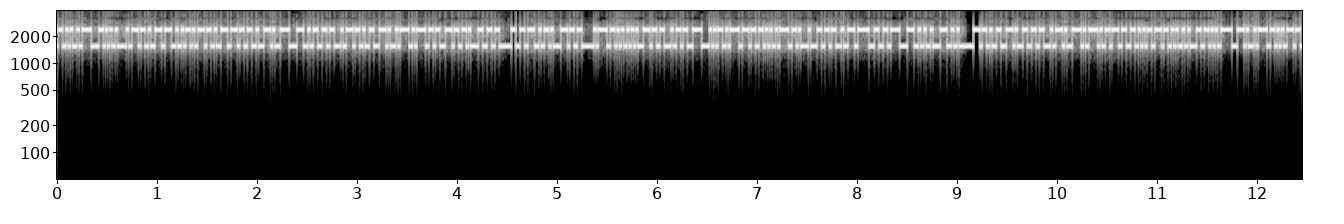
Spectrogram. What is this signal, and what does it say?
RTTY, about 45.45 baud. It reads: FORK AND A PHONIC WHEEL GIVING VERY CLOSE REGULATION, WHICH IS FURTHER
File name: fsk850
